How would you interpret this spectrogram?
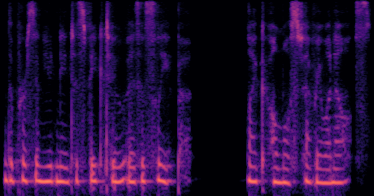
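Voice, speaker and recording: A woman softly guiding a sleep meditation in a calm, whispery, breathy voice, speaking in short, unhurried phrases with pauses. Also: on the high side. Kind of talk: soft guided sleep meditation, whispered talk-down.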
